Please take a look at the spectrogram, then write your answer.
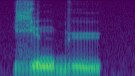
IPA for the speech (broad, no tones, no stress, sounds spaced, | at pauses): ʑ e n b y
